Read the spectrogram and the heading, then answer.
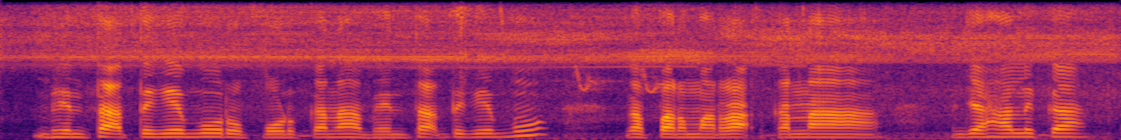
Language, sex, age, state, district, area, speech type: Santali, female, 45-60, Jharkhand, Seraikela Kharsawan, rural, spontaneous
